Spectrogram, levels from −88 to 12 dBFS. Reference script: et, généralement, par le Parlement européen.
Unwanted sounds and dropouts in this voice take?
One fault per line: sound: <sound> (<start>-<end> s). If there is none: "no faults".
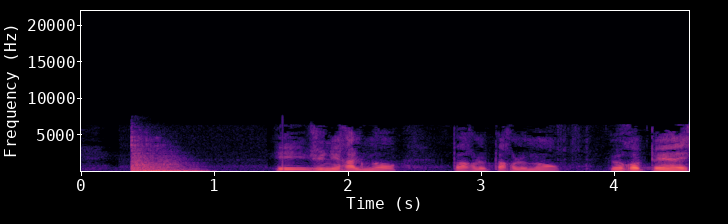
sound: thud (0.4-1.0 s)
